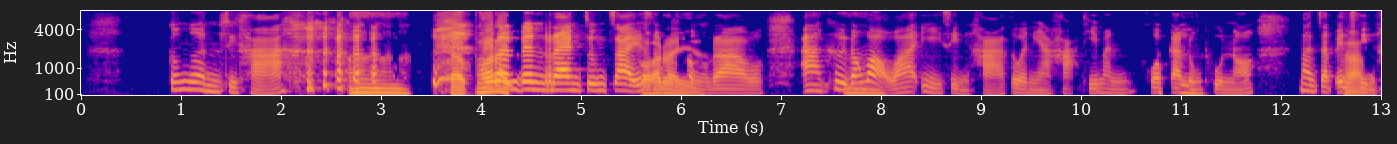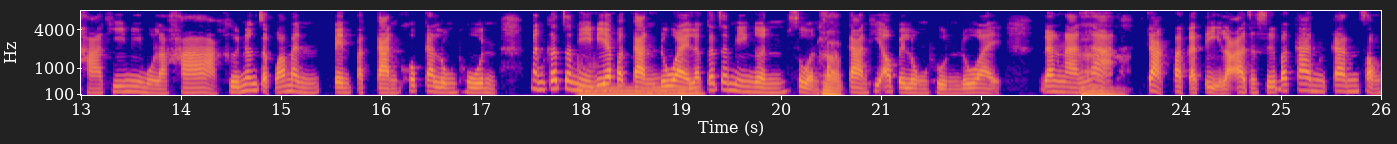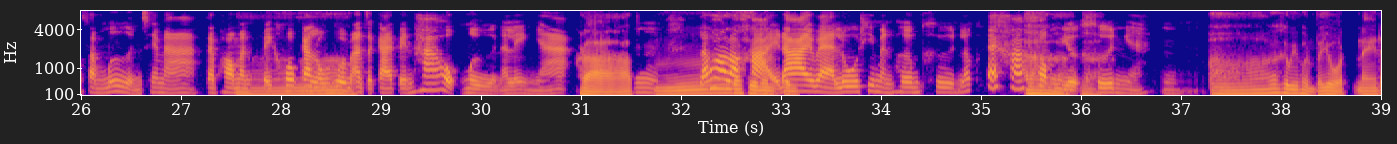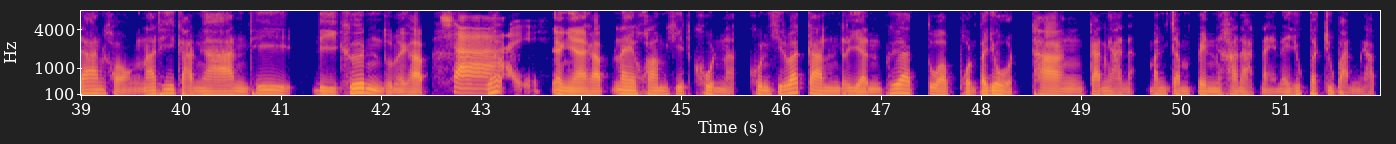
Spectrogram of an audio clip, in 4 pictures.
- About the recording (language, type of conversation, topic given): Thai, podcast, คุณมองว่าการเรียนของคุณเป็นไปเพื่อความสุข หรือเพื่อประโยชน์ต่อการทำงานมากกว่ากัน?
- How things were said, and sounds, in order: laugh; distorted speech; in English: "value"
